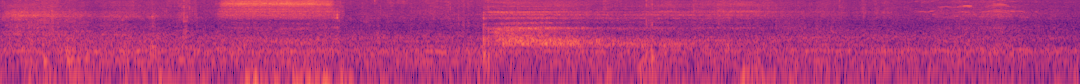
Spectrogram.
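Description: Honeybees swarm thickly over an open spring hive with brood in the top box, making a dense, steady drone of many wings close by that holds unbroken throughout, with no talk.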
